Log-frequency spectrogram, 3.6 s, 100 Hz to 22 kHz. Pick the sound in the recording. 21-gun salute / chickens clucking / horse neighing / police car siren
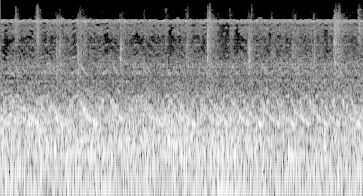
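police car siren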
